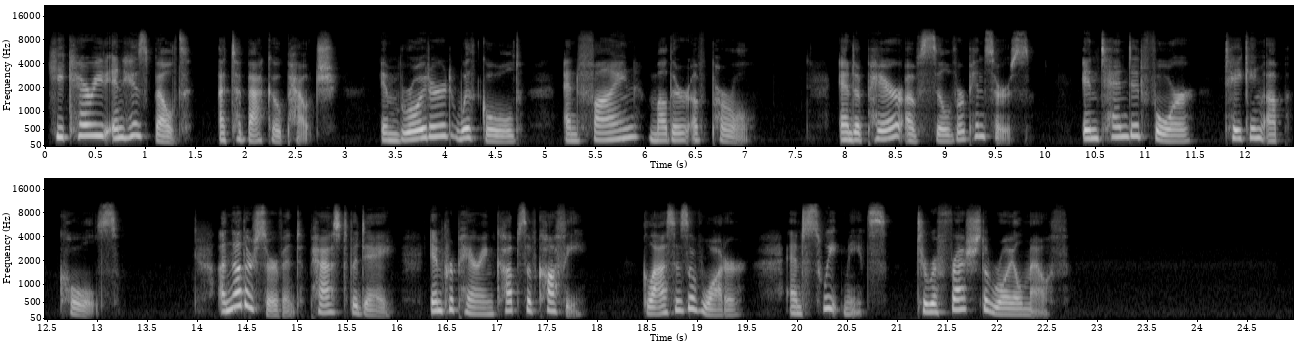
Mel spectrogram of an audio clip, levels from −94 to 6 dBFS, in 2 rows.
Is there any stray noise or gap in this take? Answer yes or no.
no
